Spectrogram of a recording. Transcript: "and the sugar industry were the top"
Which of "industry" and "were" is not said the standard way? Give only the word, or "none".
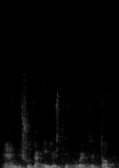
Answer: industry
